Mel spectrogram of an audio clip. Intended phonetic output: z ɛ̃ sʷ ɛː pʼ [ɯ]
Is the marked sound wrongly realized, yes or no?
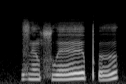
yes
